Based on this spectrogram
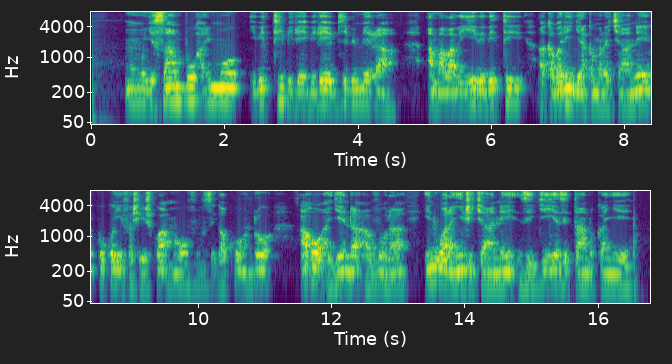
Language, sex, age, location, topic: Kinyarwanda, male, 18-24, Huye, health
